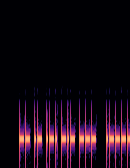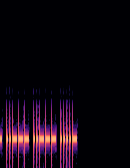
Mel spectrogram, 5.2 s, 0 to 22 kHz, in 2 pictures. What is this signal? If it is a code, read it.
Morse code, heard as a keyed tone, about 40 wpm, 700 Hz. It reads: MARKO 1224
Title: CWT Exchange 40wpm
